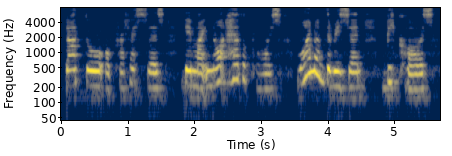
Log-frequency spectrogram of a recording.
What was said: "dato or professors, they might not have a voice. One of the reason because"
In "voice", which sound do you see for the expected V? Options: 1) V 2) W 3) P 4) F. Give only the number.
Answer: 3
